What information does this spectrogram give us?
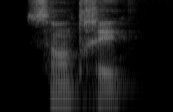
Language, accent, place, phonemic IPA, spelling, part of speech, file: French, France, Lyon, /sɑ̃.tʁe/, centré, verb / adjective, LL-Q150 (fra)-centré.wav
- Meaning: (verb) past participle of centrer; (adjective) 1. central 2. centralized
